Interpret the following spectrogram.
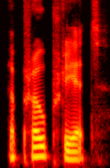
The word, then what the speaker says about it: appropriate: Now let's jump to the last word, which is appropriate. Appropriate. Appropriate consists of three syllables, and the stress is on the first syllable.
